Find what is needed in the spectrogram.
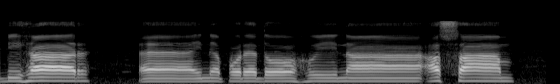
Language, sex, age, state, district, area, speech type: Santali, male, 30-45, Jharkhand, East Singhbhum, rural, spontaneous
